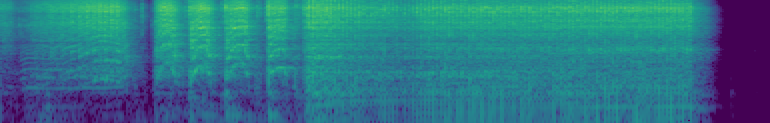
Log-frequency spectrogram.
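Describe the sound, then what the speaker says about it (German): A power screwdriver drives a screw into firewood in a woodworking workshop. The motor whirs loudly in a few short stuttering bursts, then runs in one steady, grinding drive for about three seconds before it stops abruptly. "und schraube mir das jetzt einfach grob"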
